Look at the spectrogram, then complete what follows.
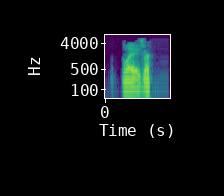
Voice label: "laser", English; nouns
